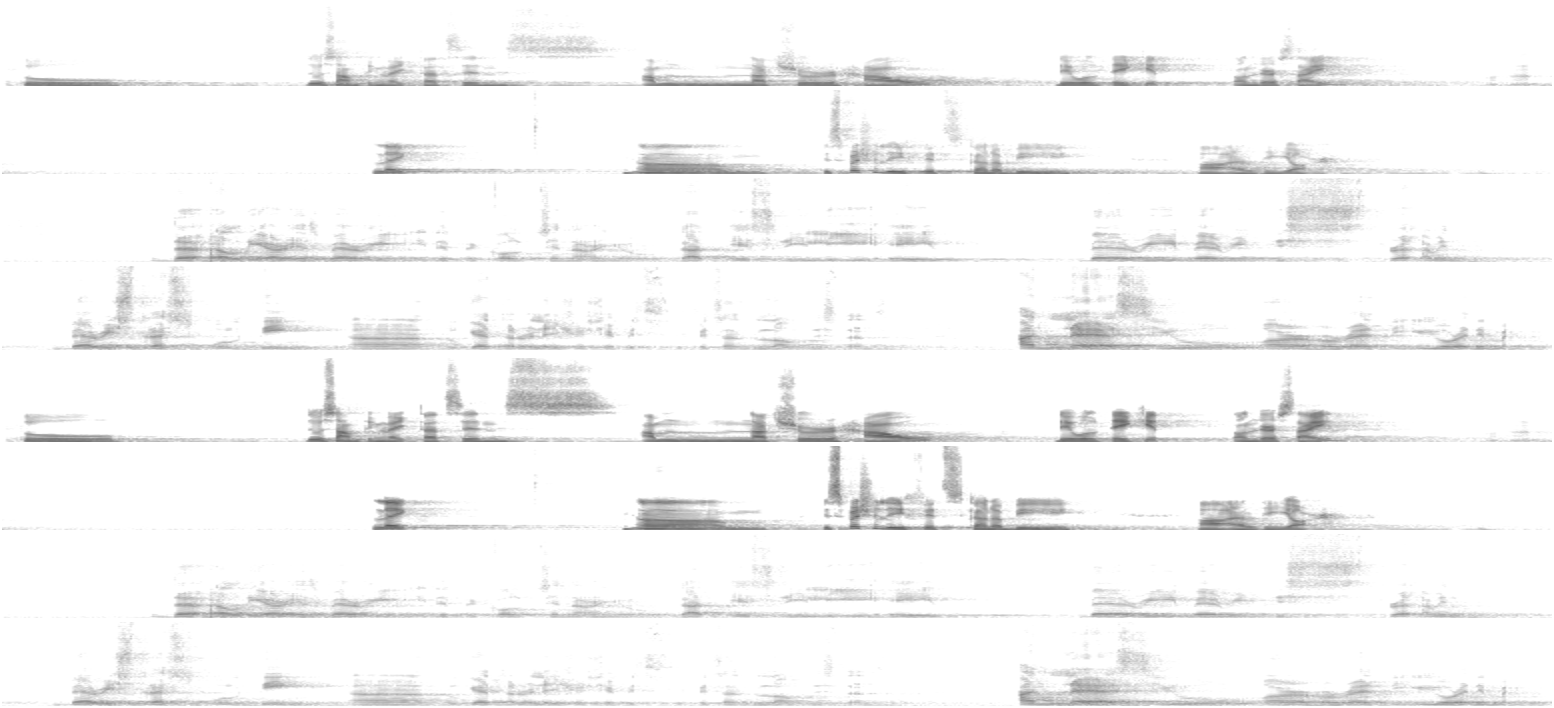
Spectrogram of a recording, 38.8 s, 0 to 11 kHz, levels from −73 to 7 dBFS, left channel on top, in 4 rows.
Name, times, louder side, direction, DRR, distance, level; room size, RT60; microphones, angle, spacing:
voice 1, 0.1-0.8 1.9-5.8 6.6-7.2 7.7-8.4 12.0-12.3 13.6-14.5 14.8-16.4 17.2-18.1, right 4 dB, 65° right, 17 dB, 0.6 m, -30 dB
voice 2, 9.3-9.6 19.5-19.6 20.3-25.3 26.1-28.5 29.4-34.5 34.9-35.0 35.4-38.5, left 1 dB, 15° left, 6 dB, 1.9 m, -44 dB
30.0 x 22.5 x 7.9 m, 2.6 s
head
